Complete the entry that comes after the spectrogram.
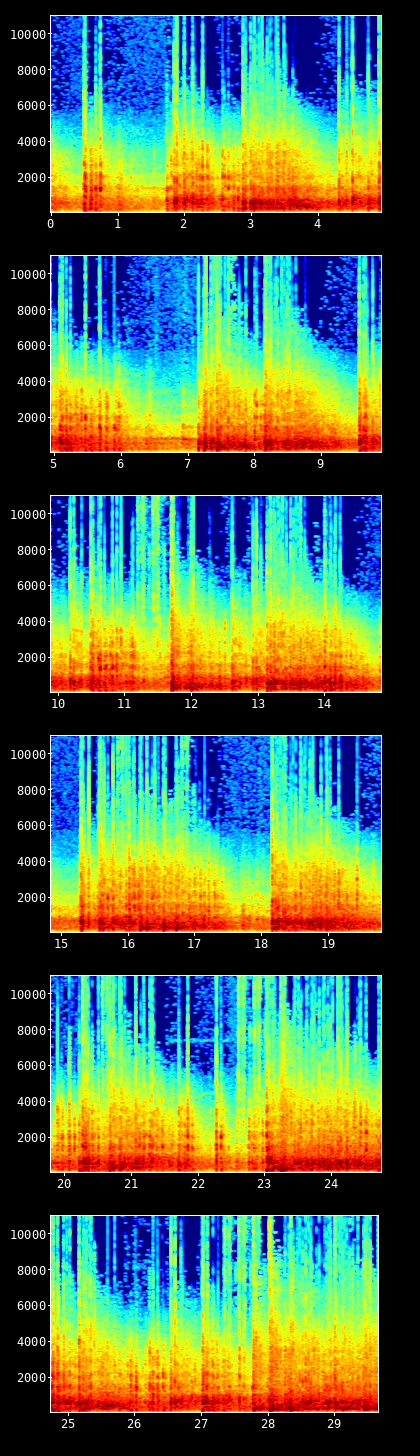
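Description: Fireworks display: a continuous barrage of rapid bangs and crackling from comets and aerial shells, swelling louder several times, heaviest in the last few seconds.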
